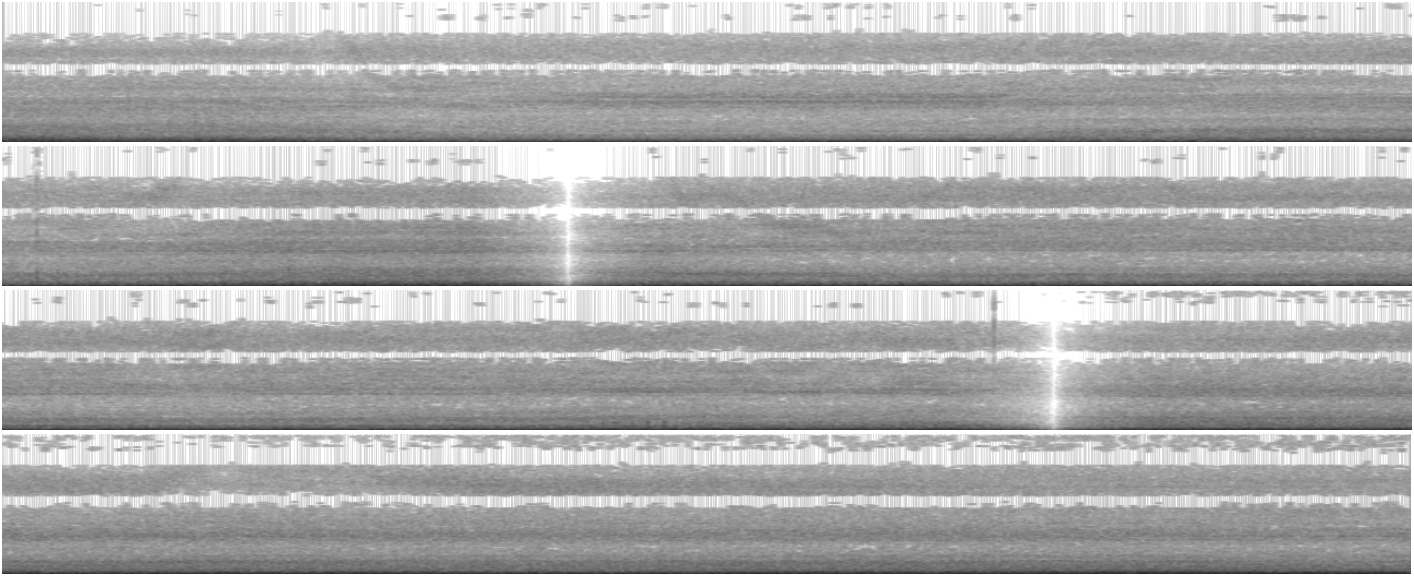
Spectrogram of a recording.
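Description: An aircraft engine roars steadily, heard from inside the cabin.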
